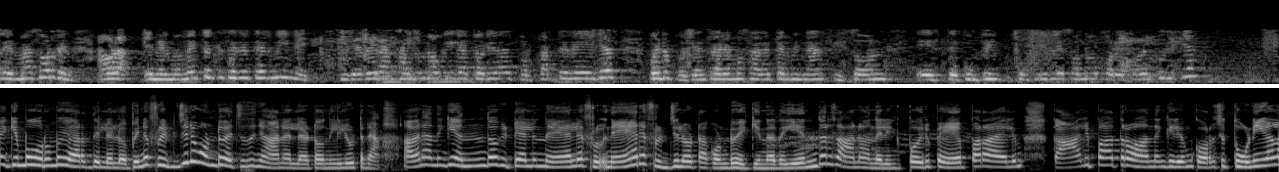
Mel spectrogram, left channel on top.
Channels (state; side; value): different; both; correlation 0.00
